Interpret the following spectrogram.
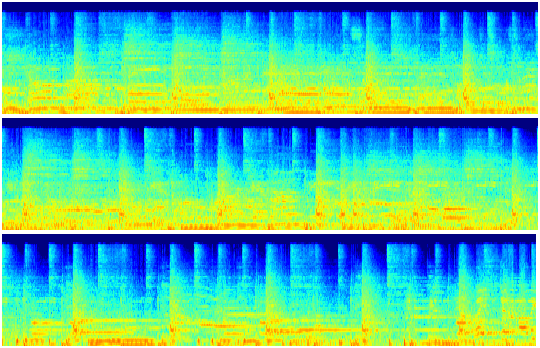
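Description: Live band playing: keyboard chords over sustained low notes, with a drum kit keeping a steady beat.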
